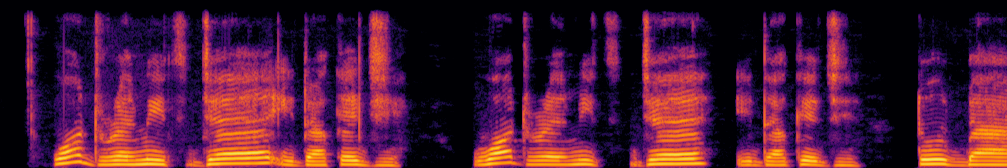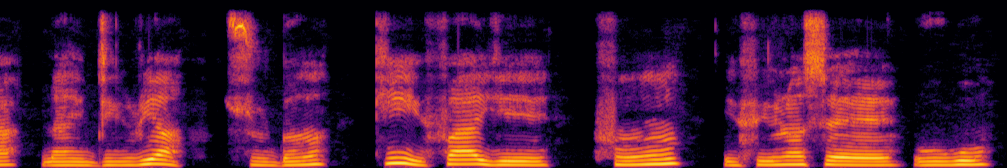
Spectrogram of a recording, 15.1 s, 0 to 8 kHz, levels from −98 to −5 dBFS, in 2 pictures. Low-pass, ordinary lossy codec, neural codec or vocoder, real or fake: 7.2 kHz; none; none; real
